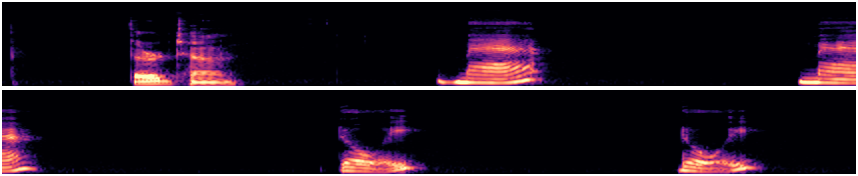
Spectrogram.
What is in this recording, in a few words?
3rd tone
